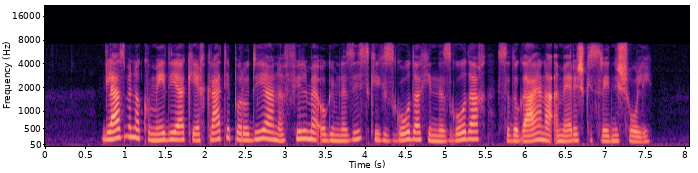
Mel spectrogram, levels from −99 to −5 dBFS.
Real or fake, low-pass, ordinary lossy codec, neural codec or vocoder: real; 7.2 kHz; none; none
